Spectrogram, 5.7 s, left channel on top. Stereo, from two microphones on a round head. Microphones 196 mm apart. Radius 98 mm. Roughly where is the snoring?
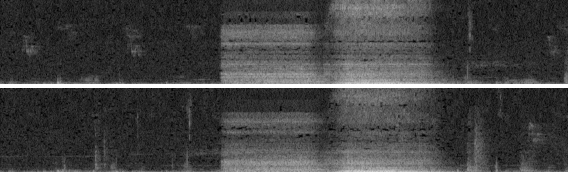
Left.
